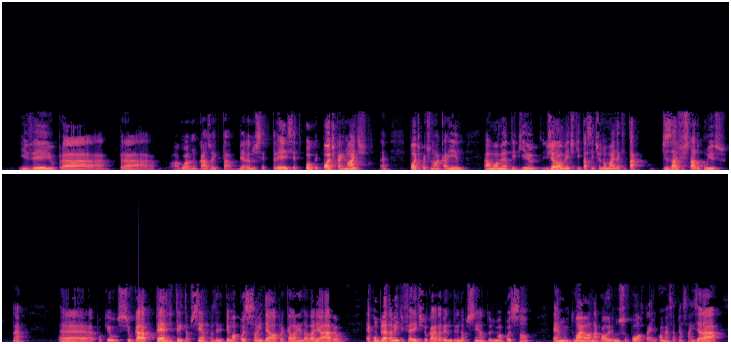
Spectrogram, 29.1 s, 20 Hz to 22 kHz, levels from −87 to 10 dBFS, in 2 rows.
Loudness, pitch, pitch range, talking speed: -21 LUFS, 130 Hz, 120-145 Hz, 170 wpm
